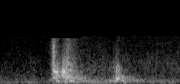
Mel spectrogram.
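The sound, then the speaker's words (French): A car bonnet being opened at a garage on a car that has lost all its brake fluid: two dull mechanical clunks, the first louder and longer, the second softer, with no talk. “Voyons ça. Ouvrez votre capot.”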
